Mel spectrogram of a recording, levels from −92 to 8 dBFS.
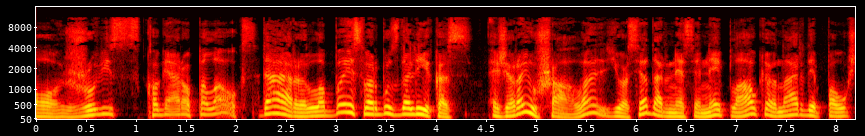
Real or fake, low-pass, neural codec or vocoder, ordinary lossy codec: real; 14.4 kHz; none; MP3, 48 kbps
